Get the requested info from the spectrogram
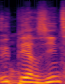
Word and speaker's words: Huperzine: Alors, uperzine, ça s'écrit H-U-P-E-R-Z-I-N-E.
